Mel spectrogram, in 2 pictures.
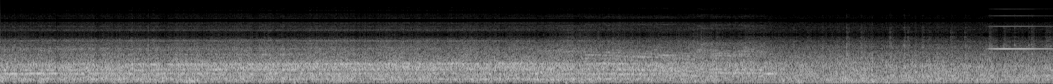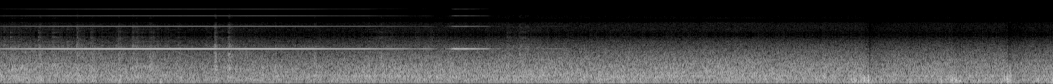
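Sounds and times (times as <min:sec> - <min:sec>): train rushing along track: 0:00.0 - 0:21.0
high-pitched tone: 0:09.9 - 0:15.6.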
